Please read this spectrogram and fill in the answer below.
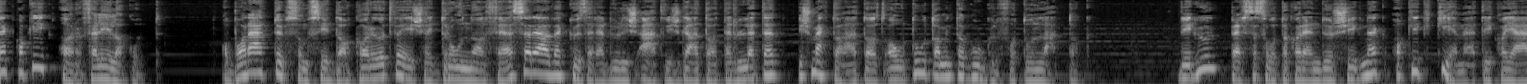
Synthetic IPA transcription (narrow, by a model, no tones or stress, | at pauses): ɛkɒkiɒrːɒfɛleːlɒko̞t̪ː | ɒbɒɾaːt̪ːøbso̞mseːd̪ːɒlkɒɾølt̪ʋɛeːʃɛɟ̚d̪roːnːɒlfɛlsɛɾɛlvɛkø̞zɛɾɛbrøːliʃaːt̪ʋiʒɡaːlt̪ɒːt̪ɛɾylɛt̪ɛt̪eːʃmɛkt̪ɒlaːlt̪ɒːzɒut̪oːt̪ɒmint̪ɒɡuːɡylfo̞t̪oːnlaːt̪ːɒk | ʋeːɡylpɛrsɛsoːlt̪ɒkɒɾɛnd̪øːrʃeːɡnɛkɒkikːiɛmɛlt̪eːkɒjaː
